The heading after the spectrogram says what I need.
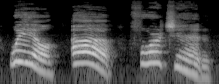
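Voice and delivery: slow, high, drawn-out announcer call; game show announcer. Pretend. Mocking the card as a game show announcer. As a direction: sing it out like a game show host.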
